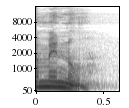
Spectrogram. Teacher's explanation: Menú se acentúa en la última sílaba. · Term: palabras agudas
